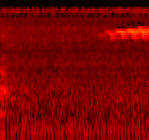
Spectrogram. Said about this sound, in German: Können wir die Zwitschern der Vögel hören?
